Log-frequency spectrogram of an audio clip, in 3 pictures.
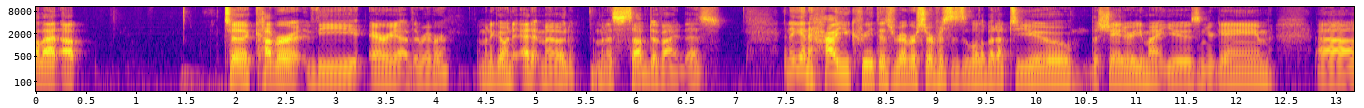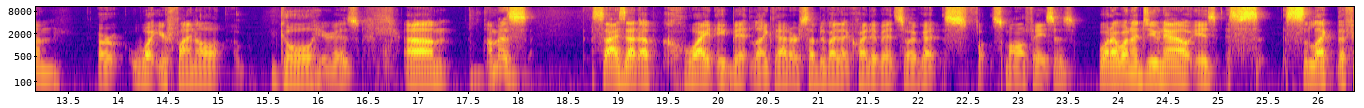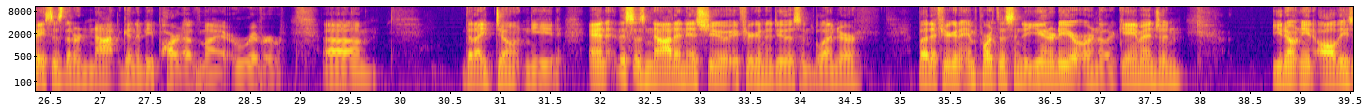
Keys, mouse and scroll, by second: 4.2 Tab, 5.5 w, 10.6-12.4 drag, 15.0-16.9 drag, 29.3 c.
